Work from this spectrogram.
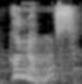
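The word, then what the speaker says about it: Houyhnhnms: The country of দ্য, এটার উচ্চারণটা ছিল হুনমস, বাট এটার বানানটা খুবই কনফিউজিং।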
